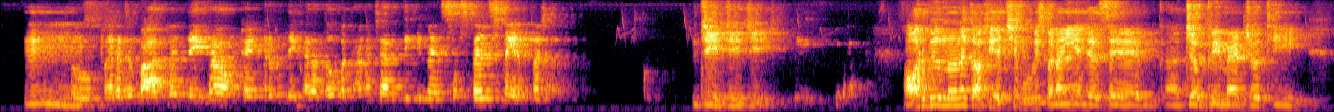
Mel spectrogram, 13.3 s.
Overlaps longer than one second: none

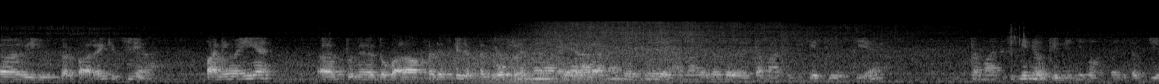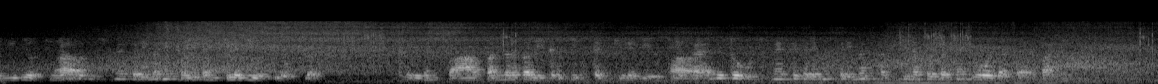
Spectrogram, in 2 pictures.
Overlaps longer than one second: present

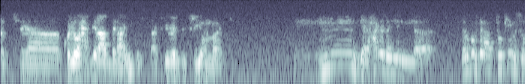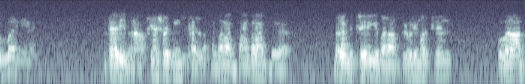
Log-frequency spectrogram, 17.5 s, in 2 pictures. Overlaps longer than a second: none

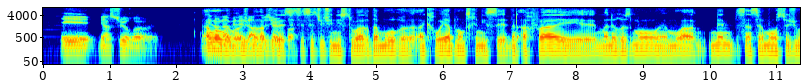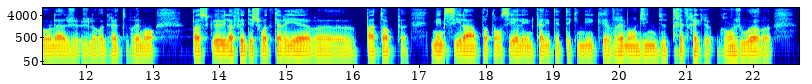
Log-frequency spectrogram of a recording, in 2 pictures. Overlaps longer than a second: present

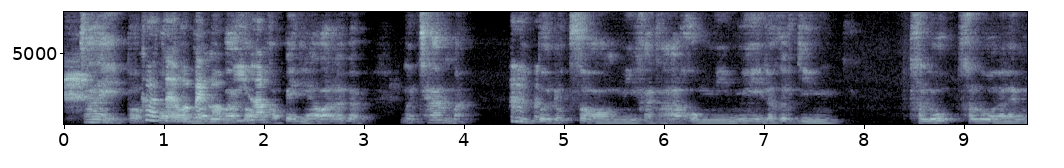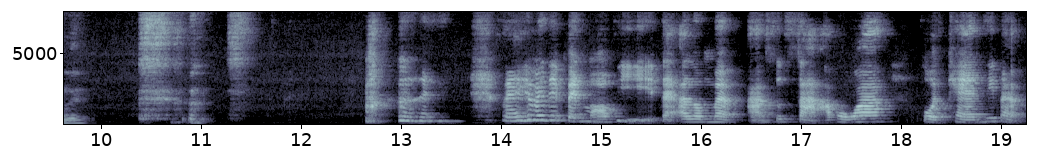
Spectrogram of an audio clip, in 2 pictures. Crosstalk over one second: present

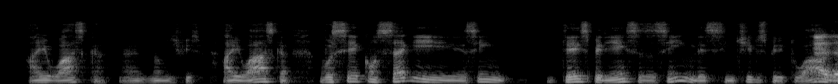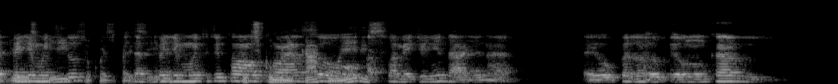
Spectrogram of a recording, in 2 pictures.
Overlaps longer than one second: present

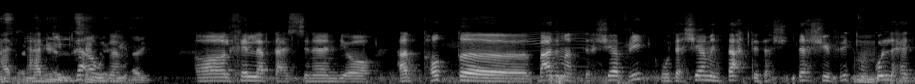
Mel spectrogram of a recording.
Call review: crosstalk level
present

